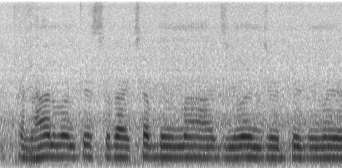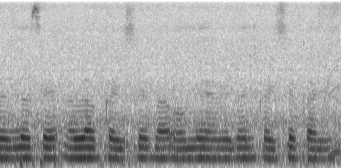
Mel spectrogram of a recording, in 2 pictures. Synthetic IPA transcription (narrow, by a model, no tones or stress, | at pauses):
pɾəd̪ʱanmənt̪ɾisuɾək̚t͡ʃʰabimaːd͡ʒiʋənd͡ʒot̪ibimajod͡ʒnaseʔələɡkəjsebaoɦmeabed̪ənkəjsekːəɾe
